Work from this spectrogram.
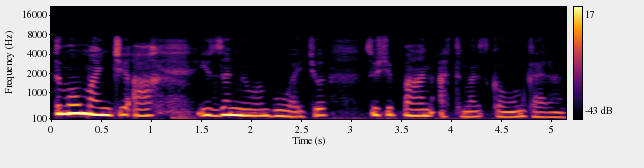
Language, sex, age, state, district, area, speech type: Kashmiri, female, 45-60, Jammu and Kashmir, Budgam, rural, spontaneous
